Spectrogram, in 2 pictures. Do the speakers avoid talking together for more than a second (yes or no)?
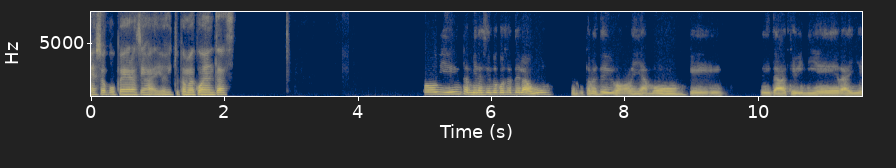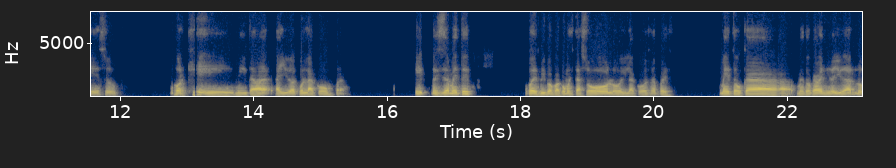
yes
